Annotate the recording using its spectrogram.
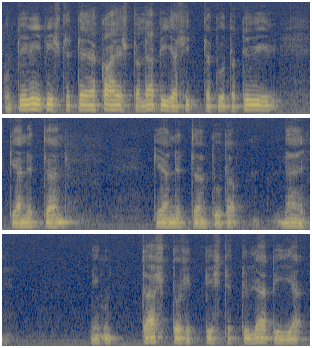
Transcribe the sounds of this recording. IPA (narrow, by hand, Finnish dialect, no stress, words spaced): kun tyʋi pistetˑæːj jæ kɑhestɑ læpi jɑ sitːæ tuotɑ tyʋi keænːetˑæːn keænːetˑæːn tuotɑ næˑe niːŋ kun tæstˑ oˑesip pistetːy læpi jæʔ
